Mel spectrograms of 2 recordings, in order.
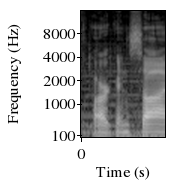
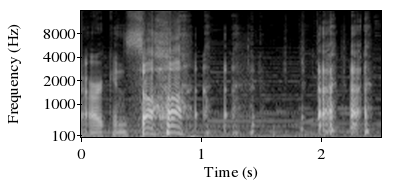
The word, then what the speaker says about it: Arkansas: is what it is Arkansas and Kansas guess you're right the endings are the same but it's pronounced differently Kansas and Arkansas that's actually so cursed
